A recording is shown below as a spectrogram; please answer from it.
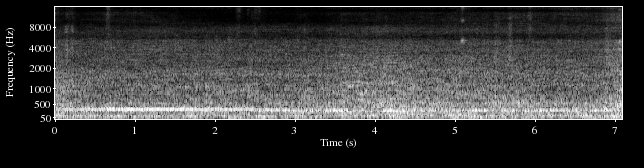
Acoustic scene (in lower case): street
